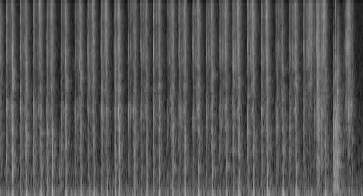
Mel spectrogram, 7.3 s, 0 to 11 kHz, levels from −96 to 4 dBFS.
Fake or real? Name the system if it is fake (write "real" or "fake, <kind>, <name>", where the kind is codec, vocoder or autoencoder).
fake, vocoder, BigVGAN v2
